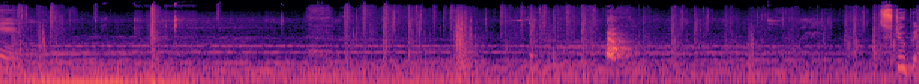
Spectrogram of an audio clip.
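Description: A dog in the Skyrim video game gives a few short, scattered barks amid in-game footsteps and ambient sounds, with a voice talking around them.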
